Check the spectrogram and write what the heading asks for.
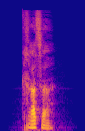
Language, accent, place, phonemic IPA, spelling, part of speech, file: German, Germany, Berlin, /ˈkʁasɐ/, krasser, adjective, De-krasser.ogg
- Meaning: 1. comparative degree of krass 2. inflection of krass: strong/mixed nominative masculine singular 3. inflection of krass: strong genitive/dative feminine singular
